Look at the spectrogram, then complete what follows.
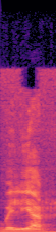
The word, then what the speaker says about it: Belial: Designar a espíritus malignos belial o también pronunciado como beliar de la raíz bal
